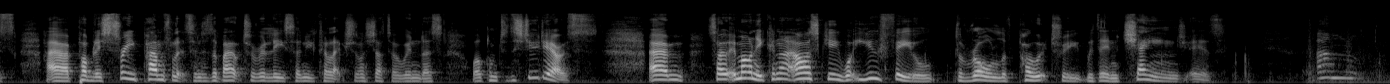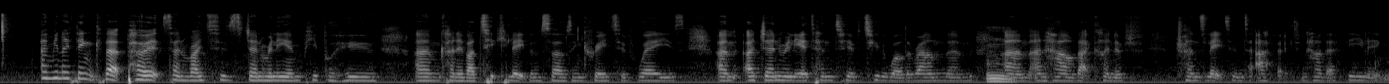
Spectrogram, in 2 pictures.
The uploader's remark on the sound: This podcast was recorded backstage at King's Place, London on 24 January 2018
